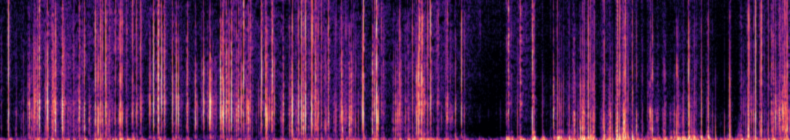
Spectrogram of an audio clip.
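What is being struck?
Textured plastic non-slip strips.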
